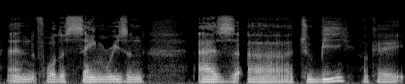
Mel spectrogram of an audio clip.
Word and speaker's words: as: Second one, tu as, okay. As usual in French, final s is not pronounced.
